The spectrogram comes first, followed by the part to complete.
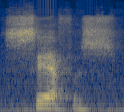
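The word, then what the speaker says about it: Kefas: Pedra, Kéfas no aramaico, pronuncia-se Cefas. Primeiro, concidadãos dos santos e familiares de Deus.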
